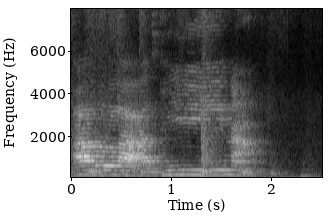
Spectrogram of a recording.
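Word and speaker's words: الذين: Oke, untuk contoh yang ketiga, di sini ada lafadz alladzina. Alladzina. Nah, ini disebut mat tobingi karena ada harokat apa ini? Kasroh yang diikuti oleh ya sukun. Jadi cara bacanya dinya harus panjang, yaitu alladzina. Gitu ya.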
